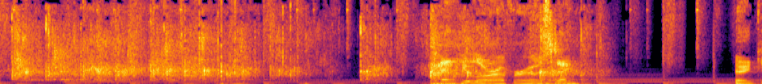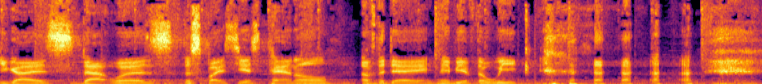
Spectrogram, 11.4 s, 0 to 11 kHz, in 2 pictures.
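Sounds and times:
audience applause: 0.0 - 4.6
speech: 3.3 - 4.5, 5.5 - 11.4
laughter: 9.8 - 11.4.

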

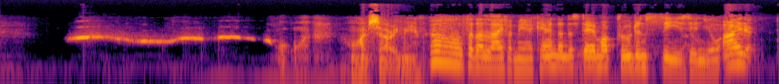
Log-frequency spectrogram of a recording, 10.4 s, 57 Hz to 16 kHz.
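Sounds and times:
faint low rumble: 0.0 - 8.6
man whistling a tune: 0.9 - 3.8
speech: 3.7 - 10.1.

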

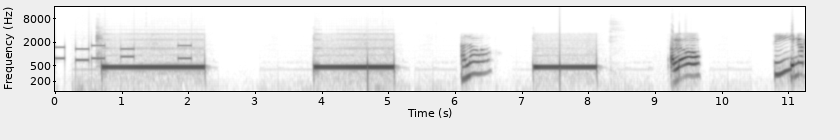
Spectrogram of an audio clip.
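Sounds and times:
long steady telephone ring tones: 0.0 - 2.3, 3.9 - 5.2, 7.2 - 8.2
speech: 0.6 - 0.9, 11.0 - 11.2.

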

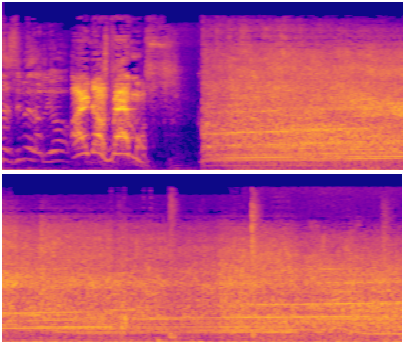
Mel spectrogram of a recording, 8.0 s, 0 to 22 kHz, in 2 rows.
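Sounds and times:
speech: 0.1 - 2.4
Ferrari sports car engine roaring while driving away: 2.0 - 8.0.

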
